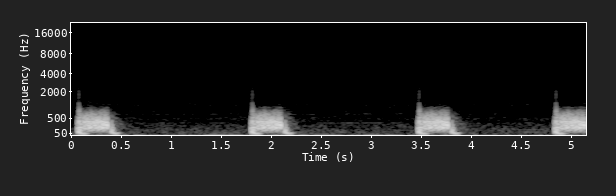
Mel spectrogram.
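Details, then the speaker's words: Teaching audio of a ventricular septal defect: slow heartbeats, each followed by a harsh, rough holosystolic murmur running uninterrupted from S1 to S2. "when it comes to picking up what this sounds like it's going to be holostystolic and harsh so this is what a ventricular septal defect sounds like"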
